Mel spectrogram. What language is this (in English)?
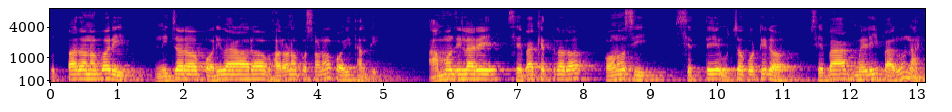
Odia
